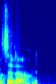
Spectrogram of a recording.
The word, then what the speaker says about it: Sydow: Is that how you're actually supposed to say his name? – I think it's Max von Sydow, right? – Or is it Sydow? – I thought it was Sydow. – Well, it's Sydow. It's Sydow.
